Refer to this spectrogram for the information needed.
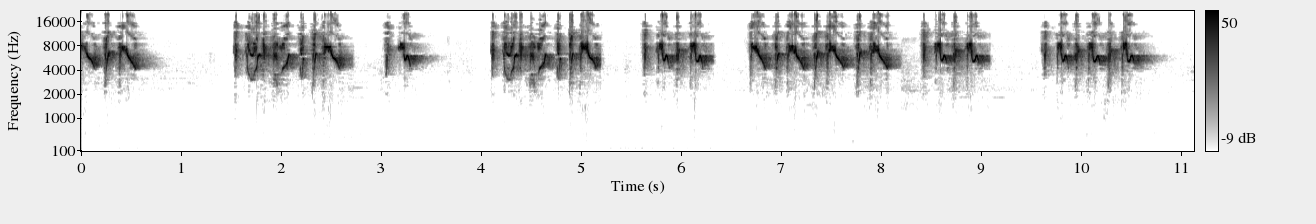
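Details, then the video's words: Sunbird lure call to attract birds, from an olive-backed sunbird called kolibri ninja locally: many brief, piercing twittered phrases of fast wavering notes, coming in steady succession with short silences between. "SUARA PIKAT KOLIBRI NINJA"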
